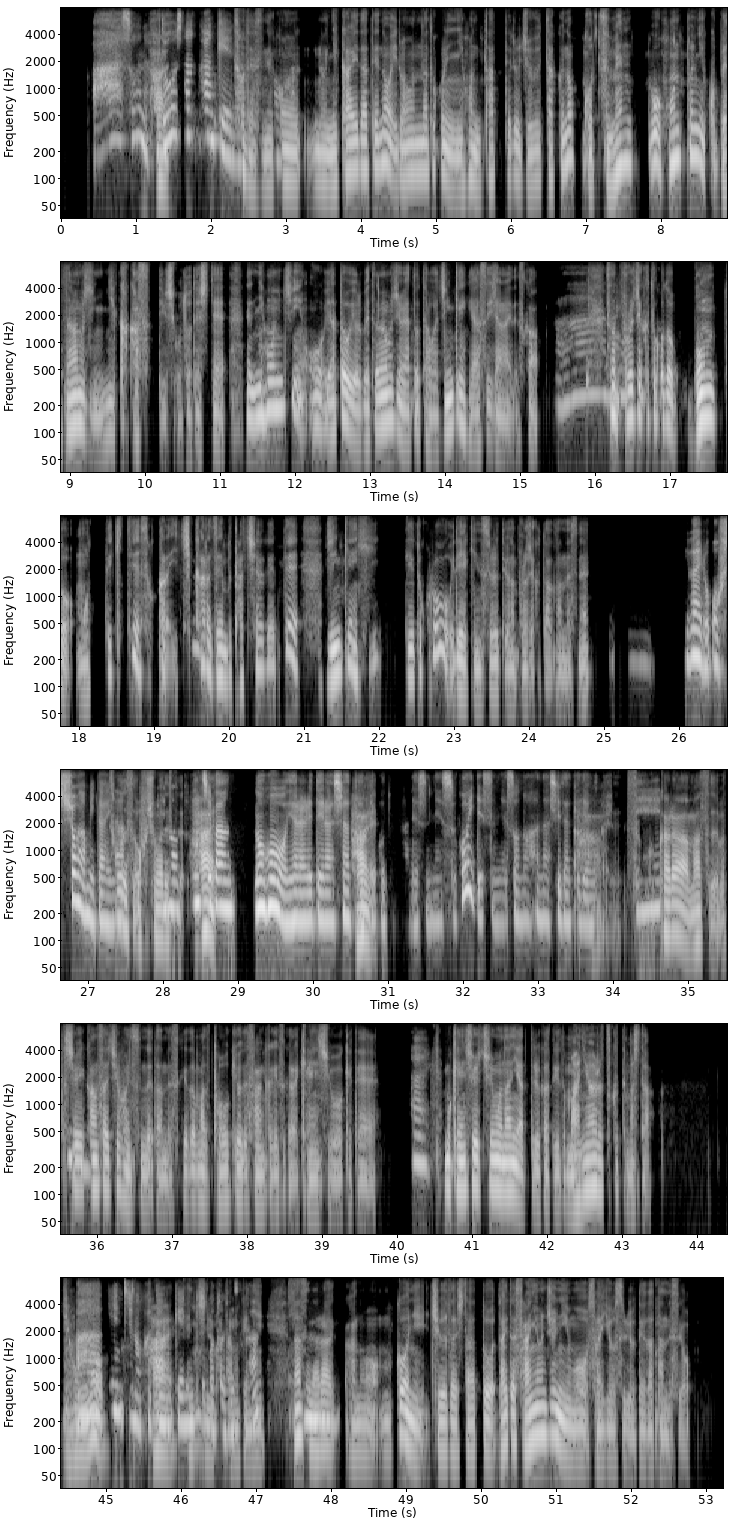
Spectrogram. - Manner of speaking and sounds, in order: in English: "オフショア"; tapping; in English: "オフショア"; other background noise
- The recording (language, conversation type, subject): Japanese, podcast, そのプロジェクトで一番誇りに思っていることは何ですか？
